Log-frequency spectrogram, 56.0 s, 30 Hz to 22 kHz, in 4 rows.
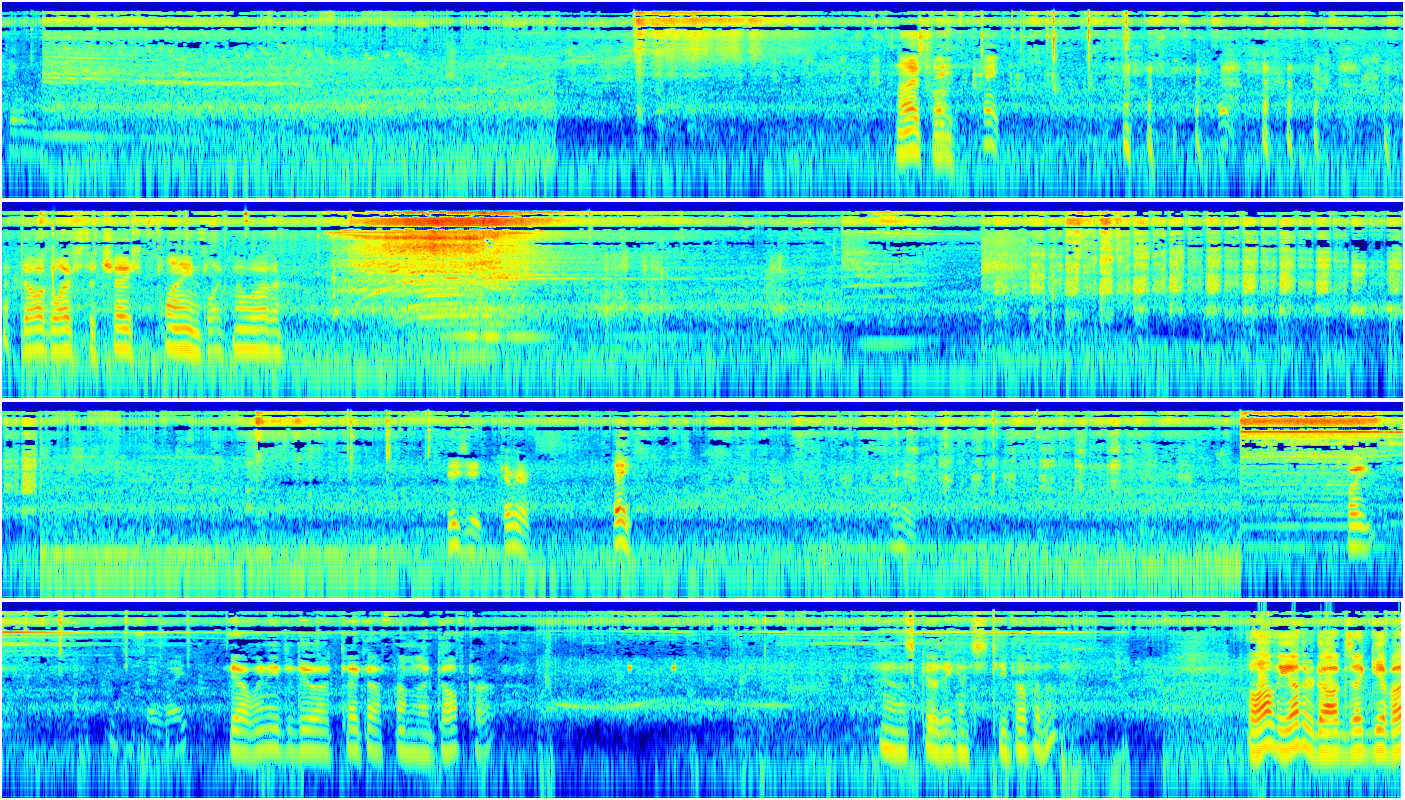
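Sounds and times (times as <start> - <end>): low engine hum: 0.0 - 8.9, 9.5 - 46.0
low rumbling noise: 0.4 - 8.8
dog panting: 12.2 - 15.2, 23.8 - 28.4, 34.8 - 40.4
model plane motor whine: 17.2 - 21.2, 22.4 - 23.8, 40.4 - 43.4.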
